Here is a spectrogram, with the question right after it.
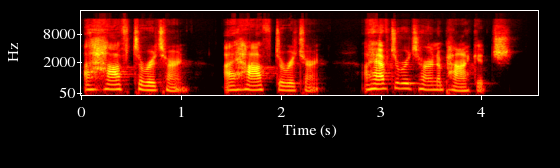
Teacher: So to becomes unstressed because it's a it's the preposition here.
